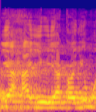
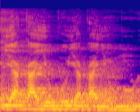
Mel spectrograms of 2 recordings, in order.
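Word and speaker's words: يا حي يا قيوم: Ini baca, maaf udah tua orangnya kan, bacanya bukan ya Hayyu ya Qayyumu, ya Kayyuku ya Kayyumu, ya Kayyuku ya Kayyumu, ya Kayyuku ya Kayyumu, begitu bacanya. ya kayuku, ya kayumu, begitu.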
